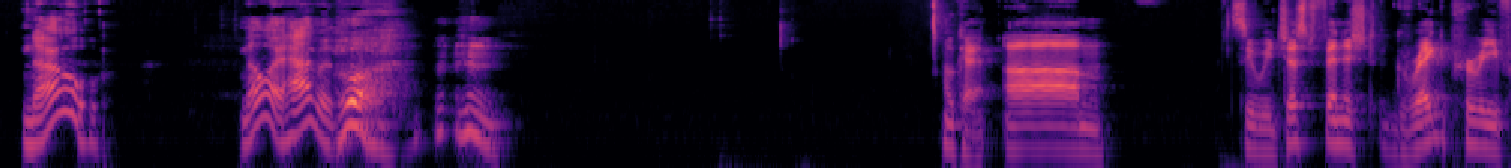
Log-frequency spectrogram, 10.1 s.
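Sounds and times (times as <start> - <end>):
speech: 0.2 - 0.8, 1.6 - 3.4, 6.3 - 7.4, 8.2 - 10.0
throat clearing from caviar stuck in the throat: 2.4 - 3.5
soft clicks: 4.6 - 5.5.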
